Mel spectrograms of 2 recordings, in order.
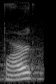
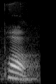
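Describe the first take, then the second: First: It is said with an American accent. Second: It is said with a British accent.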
